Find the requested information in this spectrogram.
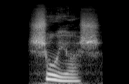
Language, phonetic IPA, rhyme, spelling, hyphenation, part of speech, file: Hungarian, [ˈʃuːjoʃ], -oʃ, súlyos, sú‧lyos, adjective, Hu-súlyos.ogg
- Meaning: 1. heavy 2. severe, massive, serious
